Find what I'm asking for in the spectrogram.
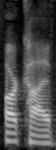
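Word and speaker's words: arXiv: I guess it's supposed to be pronounced archive, but it's spelled with an X instead of a CH for like cool science reasons.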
